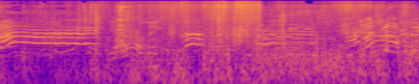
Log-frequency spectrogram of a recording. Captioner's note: kids chattering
